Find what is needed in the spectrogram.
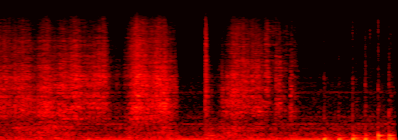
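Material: Cardboard.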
